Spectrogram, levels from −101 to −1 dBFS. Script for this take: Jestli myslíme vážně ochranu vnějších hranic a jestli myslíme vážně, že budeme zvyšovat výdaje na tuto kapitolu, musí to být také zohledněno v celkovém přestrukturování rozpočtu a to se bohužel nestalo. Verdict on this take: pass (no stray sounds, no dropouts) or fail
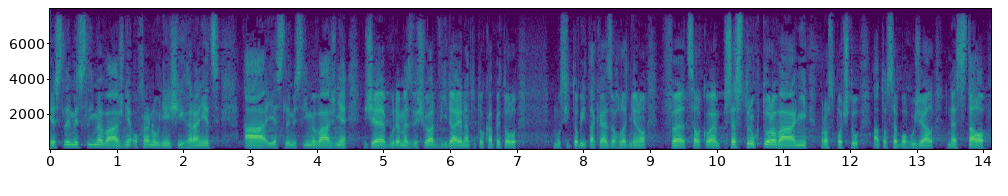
pass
